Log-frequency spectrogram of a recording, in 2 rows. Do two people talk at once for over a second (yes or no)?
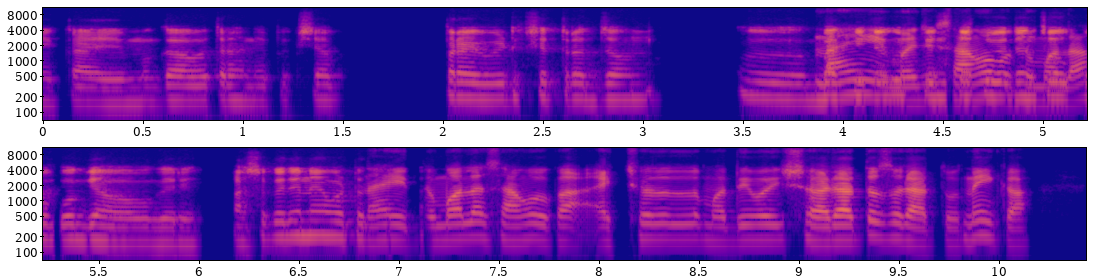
yes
